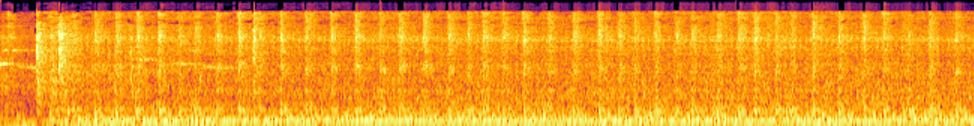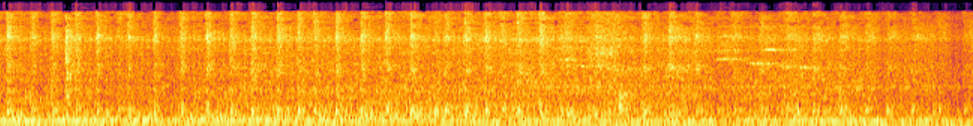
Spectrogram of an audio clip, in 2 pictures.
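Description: Steady, even two-stroke idle with a constant buzzy note and no stumbling or hunting; the carb's idling cleanly now.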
